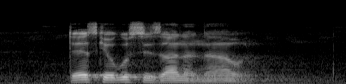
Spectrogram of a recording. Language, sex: Zulu, male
